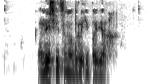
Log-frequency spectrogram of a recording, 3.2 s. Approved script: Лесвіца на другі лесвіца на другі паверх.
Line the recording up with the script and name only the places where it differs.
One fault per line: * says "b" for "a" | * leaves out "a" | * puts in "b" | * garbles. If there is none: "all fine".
* leaves out "лесвіца на другі"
